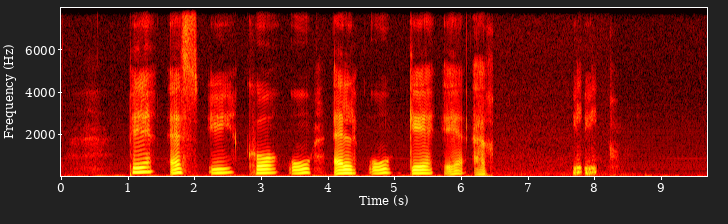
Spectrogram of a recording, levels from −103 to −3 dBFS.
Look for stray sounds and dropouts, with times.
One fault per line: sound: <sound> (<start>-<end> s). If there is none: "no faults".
sound: laugh (7.7-8.0 s)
